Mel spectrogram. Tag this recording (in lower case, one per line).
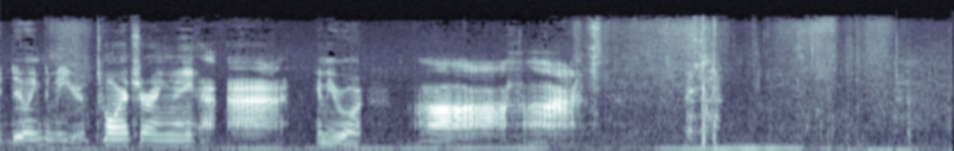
speech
